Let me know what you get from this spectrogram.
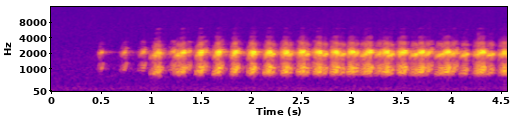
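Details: Tree frogs calling at night at a forest pond in north-east Italy in mid-April. After half a second of quiet, a few spaced croaks speed up into a fast, even run of pulsed notes, about three per second.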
